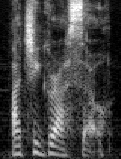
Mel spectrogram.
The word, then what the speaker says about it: Occhiogrosso: of the chamber, Occhiogrosso, right? Yeah. Is that how you say it? It's how I say it. If I were in Italy, it's not how I would say it.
